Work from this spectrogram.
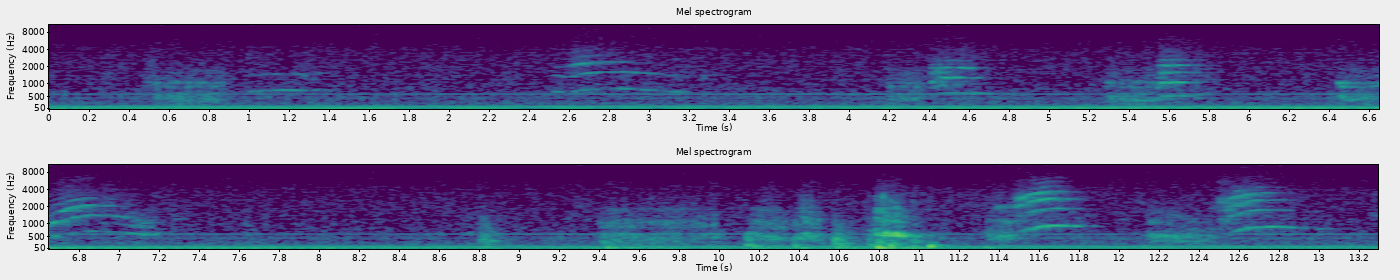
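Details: Mother cat indoors training her kittens to climb stairs, making sounds to command and call them: short chirping meows, some rising then falling, about nine calls spaced irregularly and louder toward the end, over a steady low hum.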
